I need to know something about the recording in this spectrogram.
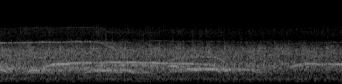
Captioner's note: applause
